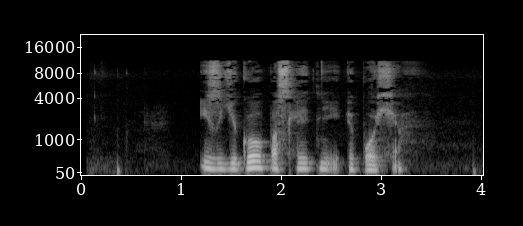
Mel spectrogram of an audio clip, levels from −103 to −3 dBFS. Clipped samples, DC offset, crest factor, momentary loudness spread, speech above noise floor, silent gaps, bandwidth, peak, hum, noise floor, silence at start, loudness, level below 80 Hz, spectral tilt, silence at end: under 0.1%; under 0.1%; 22 dB; 11 LU; 43 dB; none; 11.5 kHz; -18 dBFS; none; -79 dBFS; 0.35 s; -36 LUFS; -66 dBFS; -5 dB/octave; 0.8 s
